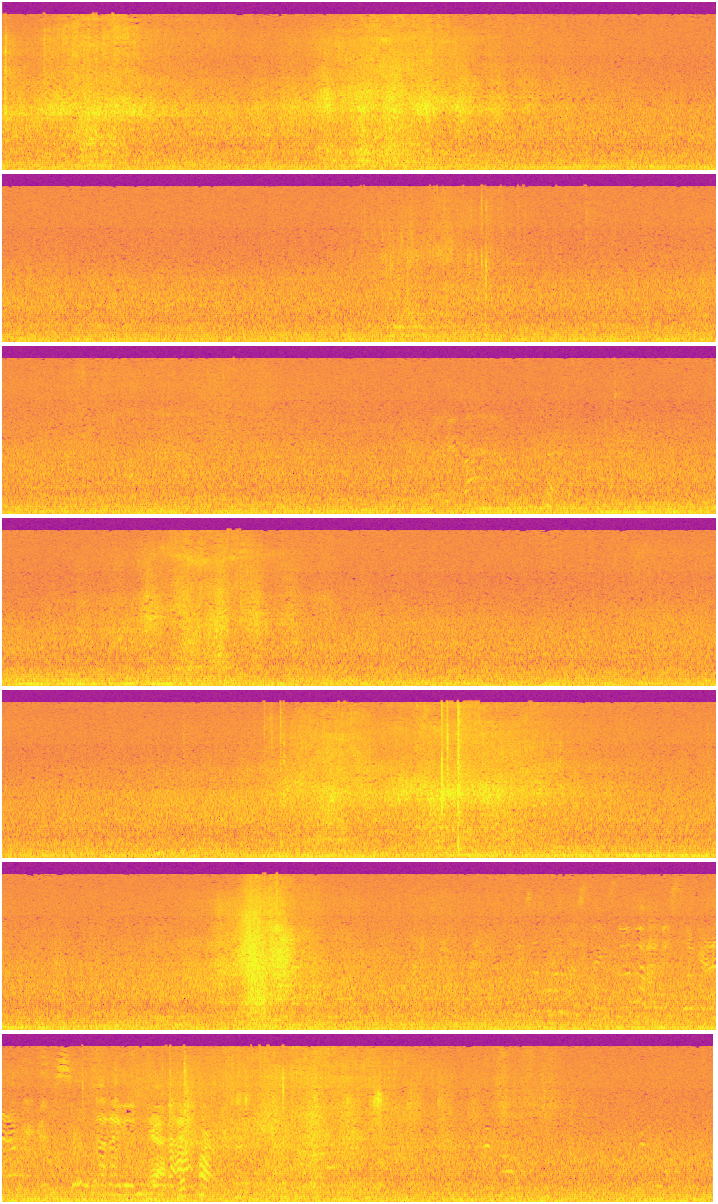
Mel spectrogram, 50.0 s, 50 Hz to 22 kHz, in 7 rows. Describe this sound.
bike race 03
Before the start of the mens race, the racers pass by as they warm up. Some traffic in the background as well as some talking by the cyclists.
Recorded with a pair of AT4021 mics into a modified Marantz PMD661.
bicycle, bike, cycle, fast, gears, race, stereo, whoosh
